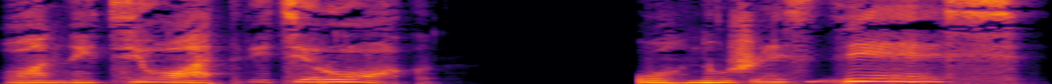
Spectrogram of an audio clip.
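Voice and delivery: slow, soft sinister whisper; ominous whisper. Acted. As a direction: whisper a creepy warning. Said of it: "зловещим шёпотом сообщила".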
